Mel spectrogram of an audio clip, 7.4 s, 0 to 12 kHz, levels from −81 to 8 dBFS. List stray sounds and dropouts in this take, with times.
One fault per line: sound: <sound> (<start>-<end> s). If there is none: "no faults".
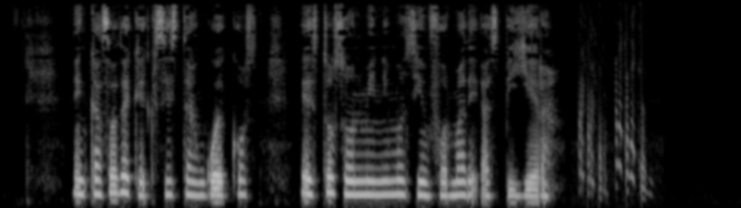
sound: chirp (5.8-6.6 s)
